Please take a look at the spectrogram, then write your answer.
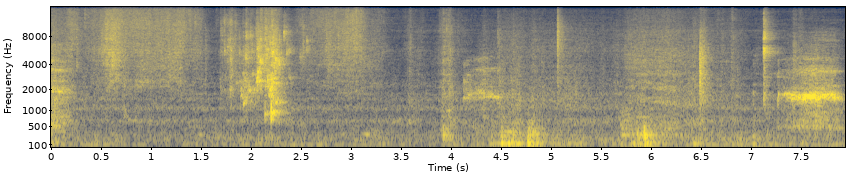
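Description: Water splashes and trickles as a man wets his head at a basin before shaving, with soft irregular splashes, drips and rubbing, quiet and close with no talking.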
